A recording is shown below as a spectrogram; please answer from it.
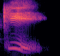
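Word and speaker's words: χ: La letra X en el griego se pronuncia ki.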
